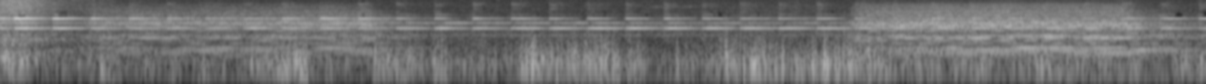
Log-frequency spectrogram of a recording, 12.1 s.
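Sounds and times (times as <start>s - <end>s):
high ringing tones: 0.0s - 8.7s
distant train rumble: 0.0s - 12.0s
horn-like chord: 8.5s - 11.6s.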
